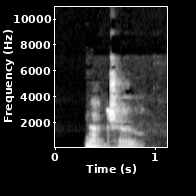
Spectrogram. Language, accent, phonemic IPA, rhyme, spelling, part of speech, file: English, Southern England, /ˈnæt͡ʃəʊ/, -ætʃəʊ, nacho, noun, LL-Q1860 (eng)-nacho.wav
- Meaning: A single tortilla chip from a dish of nachos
